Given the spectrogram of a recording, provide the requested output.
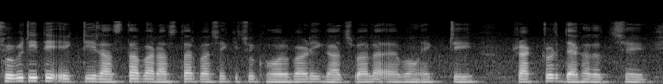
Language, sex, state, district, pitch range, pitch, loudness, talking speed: Bengali, male, West Bengal, Alipurduar, 120-130 Hz, 125 Hz, -17 LUFS, 125 wpm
